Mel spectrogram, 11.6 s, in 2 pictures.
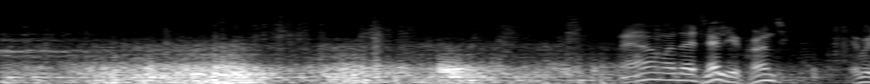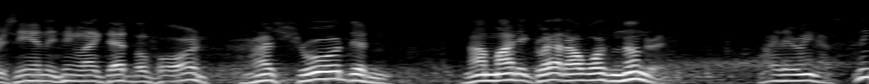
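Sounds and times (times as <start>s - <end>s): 
snow avalanche roaring down a slope: 0.0s - 11.5s
speech: 4.5s - 11.5s.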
